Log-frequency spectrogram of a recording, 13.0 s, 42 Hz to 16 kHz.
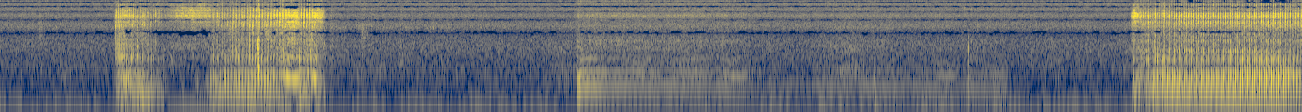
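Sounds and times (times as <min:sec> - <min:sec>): steady low hum: 0:00.0 - 0:13.0
pet snoring: 0:01.1 - 0:03.3, 0:05.8 - 0:10.1, 0:11.3 - 0:13.0.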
